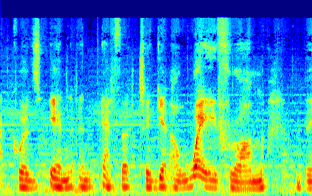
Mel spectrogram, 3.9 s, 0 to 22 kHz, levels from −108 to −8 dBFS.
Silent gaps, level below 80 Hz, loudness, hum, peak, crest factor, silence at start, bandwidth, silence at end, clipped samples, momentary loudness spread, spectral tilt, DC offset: none; -48 dBFS; -24 LUFS; none; -4 dBFS; 20 dB; 0 s; 16 kHz; 0 s; under 0.1%; 10 LU; -6 dB/octave; under 0.1%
